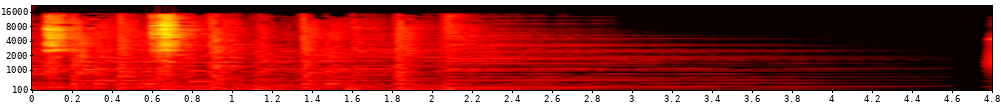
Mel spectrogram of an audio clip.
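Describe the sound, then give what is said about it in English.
Glasses clink in a toast, bright glassy clinks ringing out in a quick cluster over the first two seconds, then a sustained tone lingers and slowly fades to near silence. No one speaks. “Well, I think it's a cheers to that. Let's. Cheers.”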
